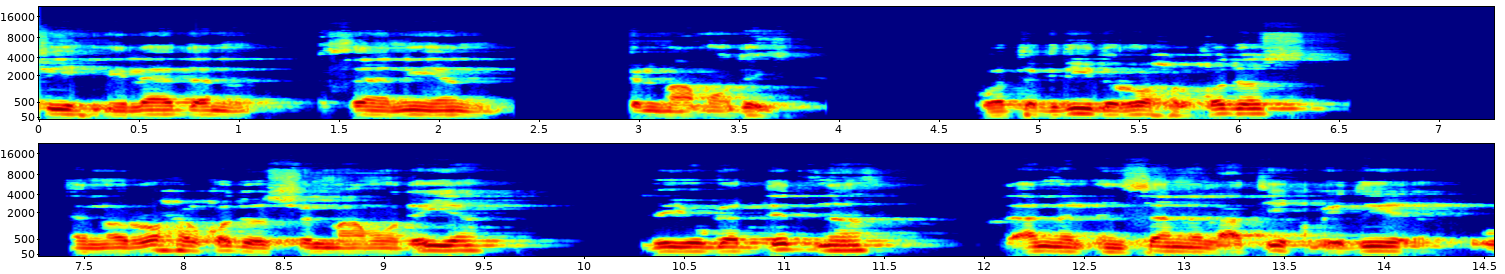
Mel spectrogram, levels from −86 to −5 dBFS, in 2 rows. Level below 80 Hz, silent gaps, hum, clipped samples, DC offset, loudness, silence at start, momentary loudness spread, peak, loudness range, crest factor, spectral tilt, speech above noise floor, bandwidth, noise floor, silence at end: -54 dBFS; 2.37-2.94 s, 3.93-4.68 s, 6.55-7.40 s, 10.00-10.26 s, 11.92-11.96 s; none; under 0.1%; under 0.1%; -14 LUFS; 0 s; 11 LU; 0 dBFS; 4 LU; 14 dB; -6 dB/octave; over 77 dB; 10 kHz; under -90 dBFS; 0 s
